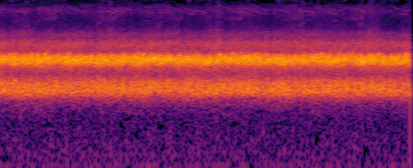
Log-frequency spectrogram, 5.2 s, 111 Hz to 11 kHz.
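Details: A pond chorus of many frogs in a horse pasture, recorded with a Zoom 6. Overlapping high-pitched trills merge into one continuous, even buzz that holds steady throughout, with no other animals or voices.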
